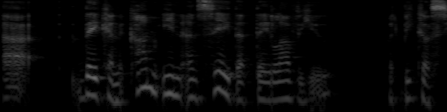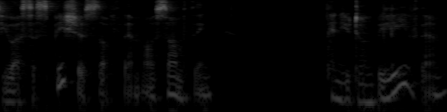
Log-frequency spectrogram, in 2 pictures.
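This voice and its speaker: A woman with a fairly low pitch and vocal fry speaks at a fairly slow pace with long, frequent pauses, her tone dark and mellow and her intonation lively. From Finland. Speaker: manifestation coach. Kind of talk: informal monologue, coaching talk. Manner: casual, with fillers and repetitions.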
